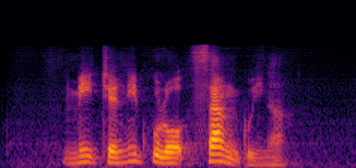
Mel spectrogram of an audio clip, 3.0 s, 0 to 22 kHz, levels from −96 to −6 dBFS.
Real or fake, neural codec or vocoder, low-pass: fake; codec, 16 kHz, 0.7 kbps, FocalCodec; 7.2 kHz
